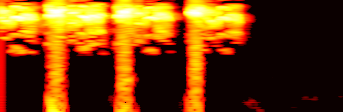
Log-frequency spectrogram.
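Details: Female ruby-cheeked sunbird calling the male with four quick, high, slightly buzzy chirps, each split into two parts, delivered in just over a second.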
